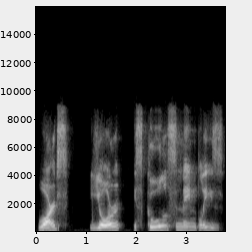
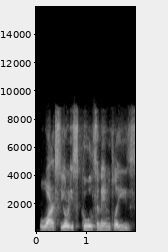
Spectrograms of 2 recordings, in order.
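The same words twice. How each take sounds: First: Very slow, with pauses between chunks; word-by-word repeat. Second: Said in the usual way. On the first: Shown as a demonstration. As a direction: break the sentence up for learners. Repeats it broken up for learners.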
